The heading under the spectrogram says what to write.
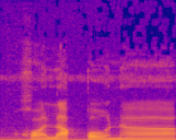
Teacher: خا کو پر ادا کیا، قاف کے اوپر قلقلہ کیا، قاف کو بھی پر ادا کیا، نون کے ساتھ الف مدہ کو ادا کیا۔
